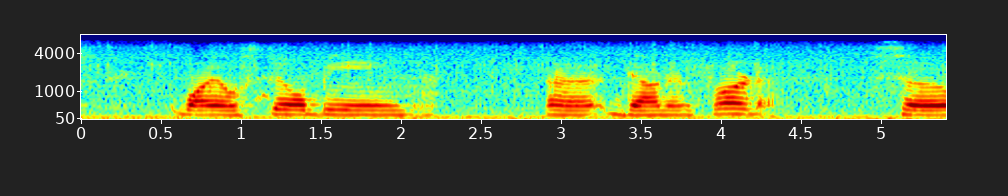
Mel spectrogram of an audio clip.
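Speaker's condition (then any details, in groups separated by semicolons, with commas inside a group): Cerebral palsy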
